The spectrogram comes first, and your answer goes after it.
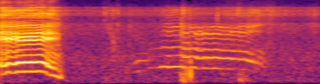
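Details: A goat gives a loud, strained scream under half a second long, then after a brief pause a quieter, drawn-out bleat that arches up and down.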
